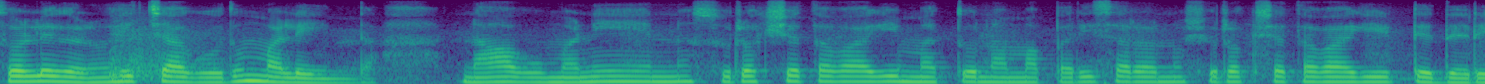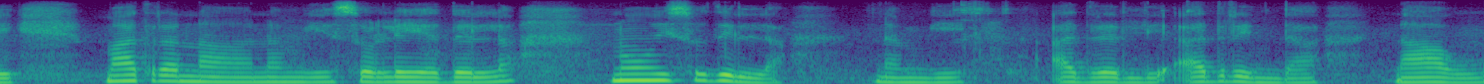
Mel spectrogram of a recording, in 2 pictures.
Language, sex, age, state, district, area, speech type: Kannada, female, 18-30, Karnataka, Mysore, rural, spontaneous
